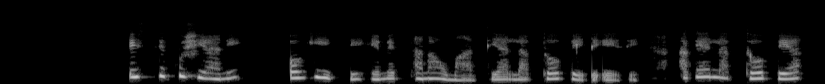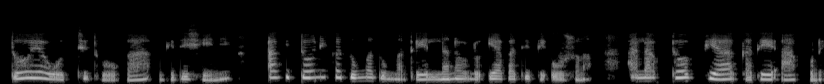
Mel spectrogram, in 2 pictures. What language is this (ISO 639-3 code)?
wal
